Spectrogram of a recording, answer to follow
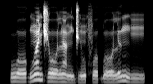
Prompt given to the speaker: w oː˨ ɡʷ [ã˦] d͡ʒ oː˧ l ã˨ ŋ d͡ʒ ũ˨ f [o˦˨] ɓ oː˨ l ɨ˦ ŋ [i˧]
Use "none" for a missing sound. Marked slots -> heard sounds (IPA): ã˦, o˨, i˧

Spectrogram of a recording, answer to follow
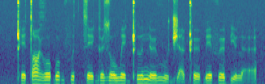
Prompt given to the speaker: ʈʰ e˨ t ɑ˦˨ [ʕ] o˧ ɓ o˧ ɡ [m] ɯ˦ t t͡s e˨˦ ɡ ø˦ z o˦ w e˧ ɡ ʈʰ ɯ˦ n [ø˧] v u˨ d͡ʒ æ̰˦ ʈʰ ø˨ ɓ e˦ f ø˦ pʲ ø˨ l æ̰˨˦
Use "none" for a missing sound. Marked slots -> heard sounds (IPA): ɣ, f, ø˨˦

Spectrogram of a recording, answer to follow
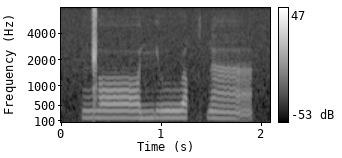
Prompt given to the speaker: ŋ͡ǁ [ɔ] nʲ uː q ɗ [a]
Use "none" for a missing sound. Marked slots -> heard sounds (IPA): ɔː, ã

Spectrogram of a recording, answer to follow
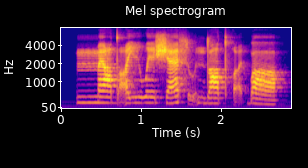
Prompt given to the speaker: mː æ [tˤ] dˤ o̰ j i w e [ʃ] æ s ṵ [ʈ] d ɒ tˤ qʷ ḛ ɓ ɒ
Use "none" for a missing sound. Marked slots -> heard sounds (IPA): none, ʃ, n

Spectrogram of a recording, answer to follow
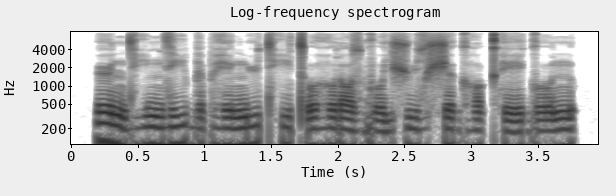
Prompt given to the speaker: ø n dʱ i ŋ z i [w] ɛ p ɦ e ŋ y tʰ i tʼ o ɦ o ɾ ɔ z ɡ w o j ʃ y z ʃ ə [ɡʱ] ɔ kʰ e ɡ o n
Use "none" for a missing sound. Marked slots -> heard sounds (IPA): b, ɡʱ

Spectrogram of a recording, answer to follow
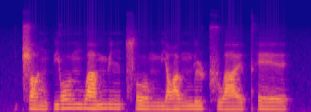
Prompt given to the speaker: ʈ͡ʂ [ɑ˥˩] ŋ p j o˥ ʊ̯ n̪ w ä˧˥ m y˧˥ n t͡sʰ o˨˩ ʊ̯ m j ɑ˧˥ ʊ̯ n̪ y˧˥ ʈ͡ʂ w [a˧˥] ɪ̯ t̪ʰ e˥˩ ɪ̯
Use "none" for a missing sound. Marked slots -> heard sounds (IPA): ɑ˨˩, a˧˥

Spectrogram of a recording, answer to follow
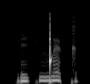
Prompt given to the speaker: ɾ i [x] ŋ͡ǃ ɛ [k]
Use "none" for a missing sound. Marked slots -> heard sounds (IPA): k, k

